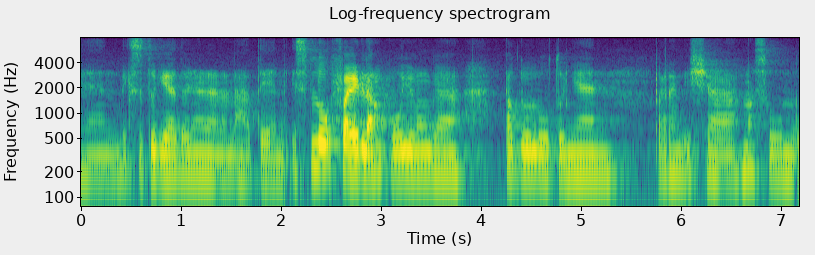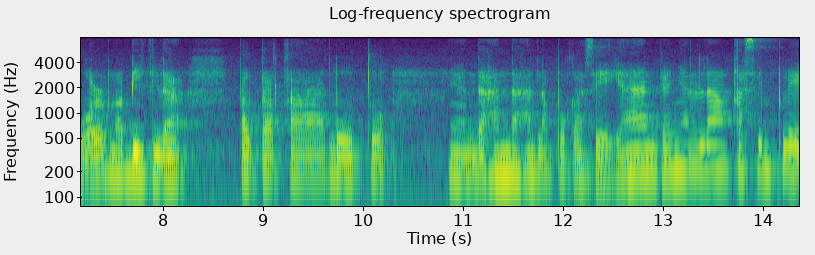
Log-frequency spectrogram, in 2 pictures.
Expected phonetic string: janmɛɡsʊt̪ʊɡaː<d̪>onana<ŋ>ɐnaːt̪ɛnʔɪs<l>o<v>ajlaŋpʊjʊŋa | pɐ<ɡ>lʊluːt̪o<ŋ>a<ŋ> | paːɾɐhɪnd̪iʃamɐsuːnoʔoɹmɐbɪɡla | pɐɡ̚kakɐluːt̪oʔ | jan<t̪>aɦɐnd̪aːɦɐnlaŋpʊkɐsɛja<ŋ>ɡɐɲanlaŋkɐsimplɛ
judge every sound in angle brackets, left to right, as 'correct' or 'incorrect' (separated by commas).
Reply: correct, incorrect, correct, incorrect, correct, incorrect, incorrect, incorrect, incorrect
